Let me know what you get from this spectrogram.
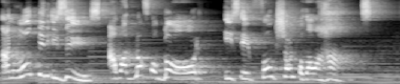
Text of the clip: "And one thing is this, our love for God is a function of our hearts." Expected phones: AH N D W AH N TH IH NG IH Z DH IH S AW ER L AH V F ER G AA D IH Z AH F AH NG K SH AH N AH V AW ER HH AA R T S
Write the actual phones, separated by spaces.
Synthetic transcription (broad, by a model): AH N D W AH N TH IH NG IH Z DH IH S AW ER L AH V F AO G AA D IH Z AH F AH NG K SH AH N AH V AW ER HH AA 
